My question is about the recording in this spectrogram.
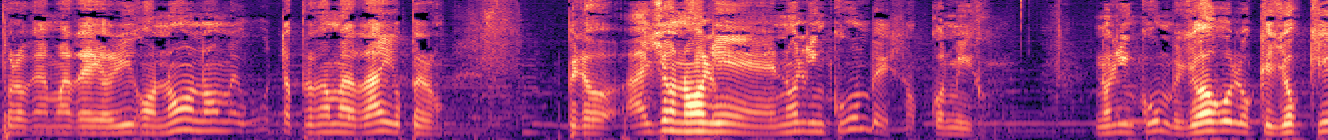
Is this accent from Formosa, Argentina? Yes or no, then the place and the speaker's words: no; El Bolsón, Río Negro, Argentina; Yo soy nacido en el Bolsón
